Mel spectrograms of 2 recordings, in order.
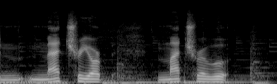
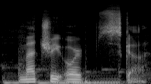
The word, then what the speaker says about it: matryoshka: to increase their abilities for example with the matriarch screw it okay uh google what it what how do you say it matryoshka screw it okay so for example with the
